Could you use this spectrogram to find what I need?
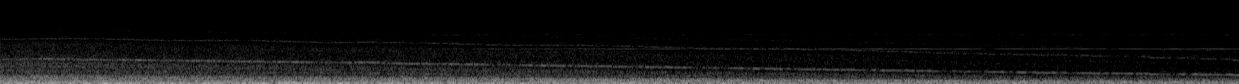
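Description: A train's electric motor whines, its pitch slowly falling as it slows down.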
